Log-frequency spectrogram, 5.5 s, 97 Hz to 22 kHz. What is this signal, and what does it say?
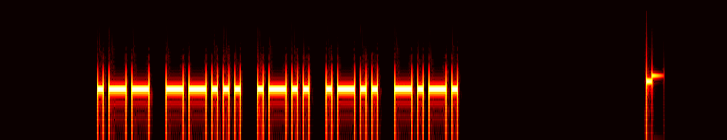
Morse code, heard as a keyed tone, about 28 wpm, 700 Hz. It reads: W7LLC
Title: USA Call Signs Repeated 2x 28wpm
